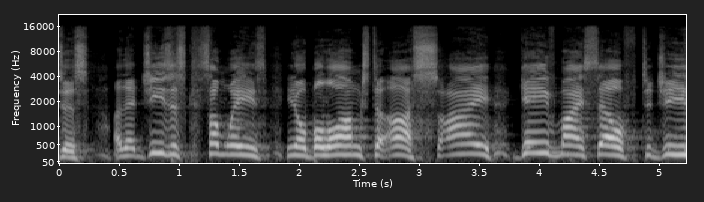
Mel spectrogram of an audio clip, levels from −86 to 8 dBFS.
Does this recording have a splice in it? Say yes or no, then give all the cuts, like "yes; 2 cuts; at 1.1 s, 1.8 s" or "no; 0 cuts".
no; 0 cuts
